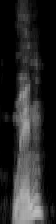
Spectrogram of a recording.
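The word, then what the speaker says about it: Nguyen: Win Vinwin. Vinwin. Ngen is win. Vietnamese name that is when yeah access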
